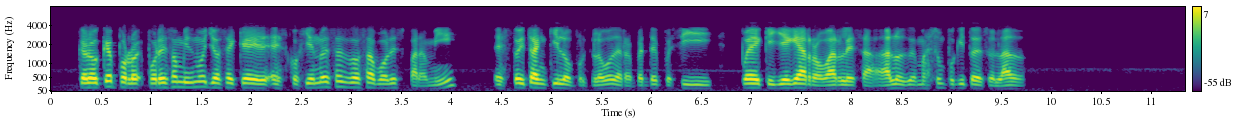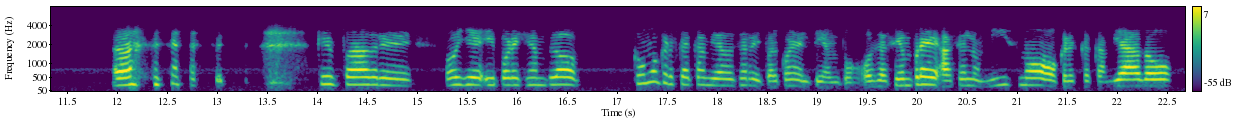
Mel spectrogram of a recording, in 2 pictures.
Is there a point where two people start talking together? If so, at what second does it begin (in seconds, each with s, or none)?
none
